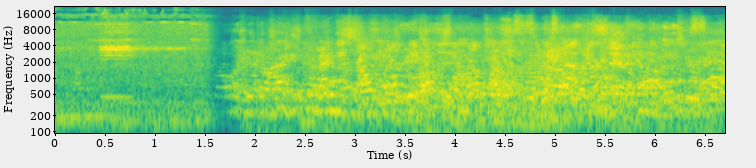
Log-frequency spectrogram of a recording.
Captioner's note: crowd talking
